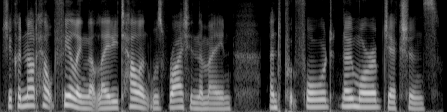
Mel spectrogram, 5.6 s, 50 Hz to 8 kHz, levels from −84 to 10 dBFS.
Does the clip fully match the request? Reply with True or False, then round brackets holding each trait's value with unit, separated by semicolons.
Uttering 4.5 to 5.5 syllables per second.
True (5.1 syllables/s)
